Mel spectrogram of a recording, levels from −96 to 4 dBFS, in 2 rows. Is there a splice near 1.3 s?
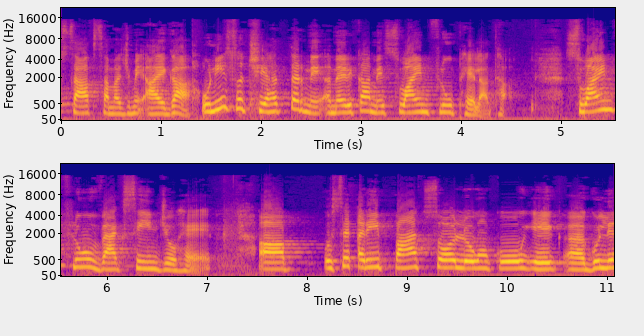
yes; 1 cut; at 1.3 s

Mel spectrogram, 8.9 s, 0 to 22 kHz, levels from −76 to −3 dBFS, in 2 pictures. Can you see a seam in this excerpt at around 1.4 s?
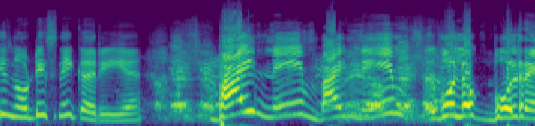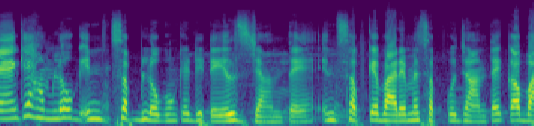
yes; 1 cut; at 1.4 s

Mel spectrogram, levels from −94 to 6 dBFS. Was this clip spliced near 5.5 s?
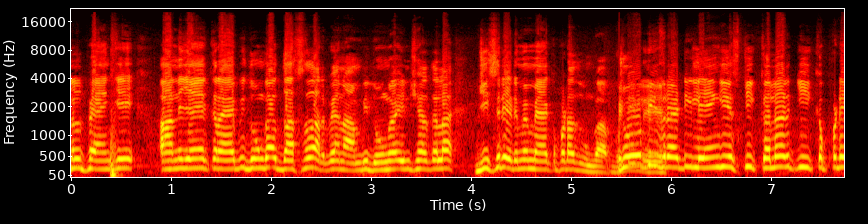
yes; 1 cut; at 5.5 s

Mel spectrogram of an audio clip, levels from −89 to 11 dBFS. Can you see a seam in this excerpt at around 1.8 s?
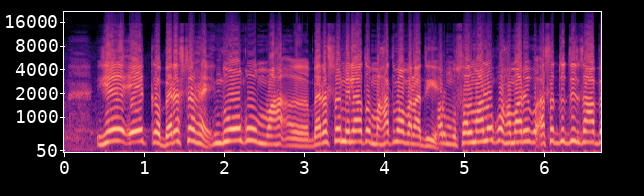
yes; 2 cuts; at 1.8 s, 4.7 s

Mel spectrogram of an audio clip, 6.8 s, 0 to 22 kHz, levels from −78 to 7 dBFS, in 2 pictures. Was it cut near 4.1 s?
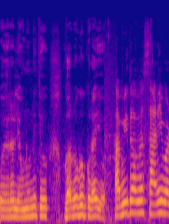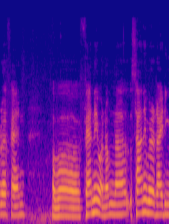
no; 1 cut; at 2.1 s

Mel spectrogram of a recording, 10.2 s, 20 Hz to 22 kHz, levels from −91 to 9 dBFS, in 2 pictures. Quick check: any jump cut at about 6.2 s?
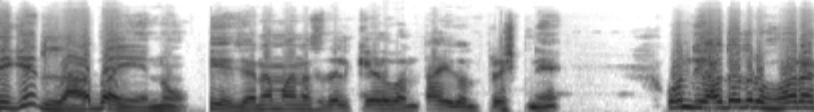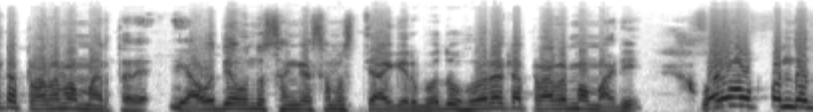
no; 1 cut; at 1.3 s

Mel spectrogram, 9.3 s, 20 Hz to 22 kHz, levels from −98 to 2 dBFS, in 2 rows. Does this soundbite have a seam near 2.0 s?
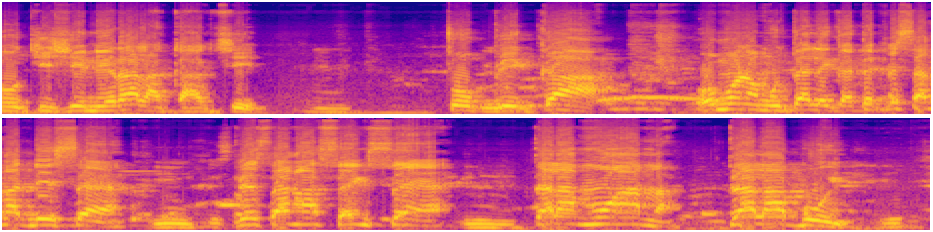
yes; 1 cut; at 2.0 s

